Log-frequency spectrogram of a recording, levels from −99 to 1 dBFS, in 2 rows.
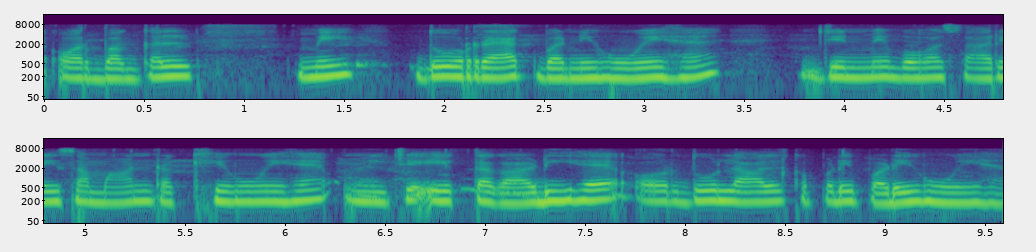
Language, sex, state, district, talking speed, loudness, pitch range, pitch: Hindi, female, Jharkhand, Sahebganj, 160 wpm, -24 LUFS, 185-205 Hz, 195 Hz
